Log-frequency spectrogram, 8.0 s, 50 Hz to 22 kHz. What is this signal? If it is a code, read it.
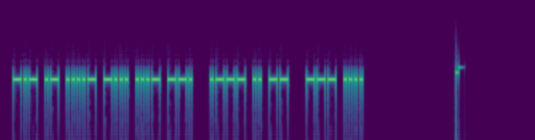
Morse code, heard as a keyed tone, about 30 wpm, 700 Hz. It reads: KA4BVG JIM OH
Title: K1USN SST QSO Practice - 30wpm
